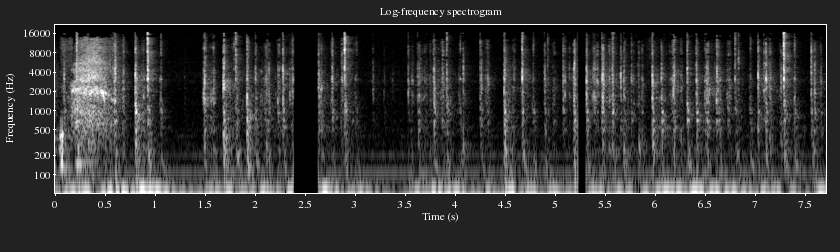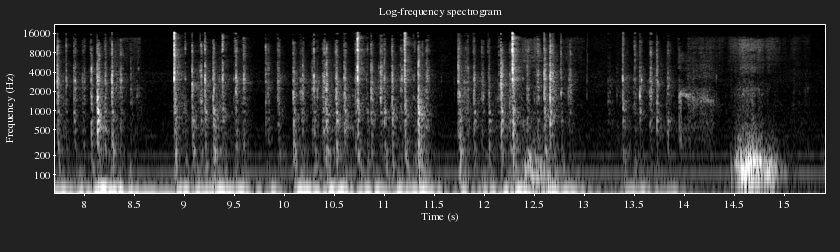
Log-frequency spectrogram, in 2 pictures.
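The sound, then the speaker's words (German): Steady, rapid clicking of keys on a computer keyboard, continuous for the whole stretch, with only a couple of brief pauses and no one speaking. “So, jetzt lädt das, das Textdokument.”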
